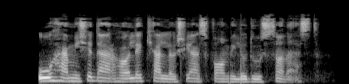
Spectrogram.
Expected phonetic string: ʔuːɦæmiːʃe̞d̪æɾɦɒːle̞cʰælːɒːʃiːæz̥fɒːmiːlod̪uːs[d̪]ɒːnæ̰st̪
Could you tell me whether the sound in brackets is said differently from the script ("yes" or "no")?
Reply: yes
